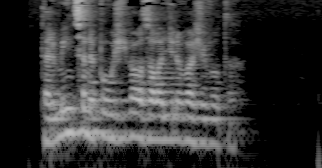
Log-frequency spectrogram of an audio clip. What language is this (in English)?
Czech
